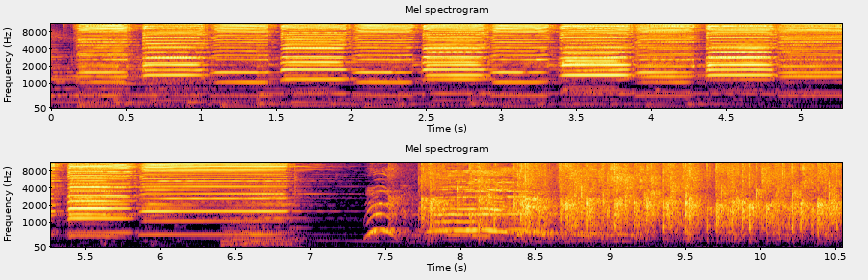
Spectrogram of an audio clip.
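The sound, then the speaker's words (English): A live ballad performance ends with instruments playing a rhythmic tune for about seven seconds, then breaks into audience applause, a dense burst of clapping that fills the last few seconds. “Thank you very much, ladies and gentlemen. Thank you very much, a mighty clap.”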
